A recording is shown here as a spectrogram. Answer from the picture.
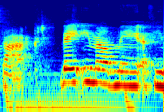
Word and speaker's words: AKT: this one from akt i think it's pronounced act they emailed me a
